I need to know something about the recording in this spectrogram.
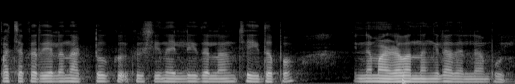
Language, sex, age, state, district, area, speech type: Malayalam, female, 45-60, Kerala, Kasaragod, rural, spontaneous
